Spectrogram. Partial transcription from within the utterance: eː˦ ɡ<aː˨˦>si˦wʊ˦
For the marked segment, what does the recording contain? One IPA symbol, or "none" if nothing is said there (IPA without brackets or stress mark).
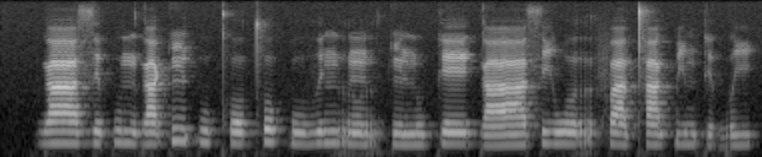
aː˨˦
